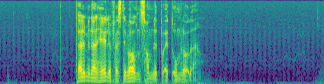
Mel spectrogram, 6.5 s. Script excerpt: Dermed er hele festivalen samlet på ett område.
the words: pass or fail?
pass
